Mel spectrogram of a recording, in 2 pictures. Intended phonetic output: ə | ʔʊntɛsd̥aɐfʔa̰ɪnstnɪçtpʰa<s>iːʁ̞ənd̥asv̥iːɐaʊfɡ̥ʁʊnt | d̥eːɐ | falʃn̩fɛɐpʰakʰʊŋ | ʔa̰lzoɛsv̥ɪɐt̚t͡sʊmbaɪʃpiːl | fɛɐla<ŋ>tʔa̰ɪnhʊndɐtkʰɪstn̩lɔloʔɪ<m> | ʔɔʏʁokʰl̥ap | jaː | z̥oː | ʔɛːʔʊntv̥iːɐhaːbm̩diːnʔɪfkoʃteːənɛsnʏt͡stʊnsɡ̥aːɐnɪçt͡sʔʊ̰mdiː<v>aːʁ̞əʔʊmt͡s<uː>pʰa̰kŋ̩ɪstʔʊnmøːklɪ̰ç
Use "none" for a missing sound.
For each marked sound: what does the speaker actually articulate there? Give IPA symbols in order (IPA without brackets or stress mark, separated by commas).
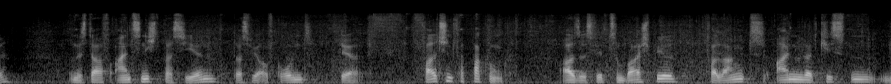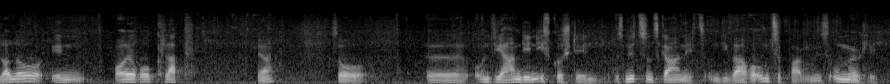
s, ŋ, n, v, u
